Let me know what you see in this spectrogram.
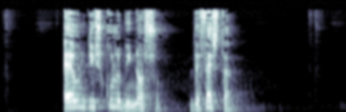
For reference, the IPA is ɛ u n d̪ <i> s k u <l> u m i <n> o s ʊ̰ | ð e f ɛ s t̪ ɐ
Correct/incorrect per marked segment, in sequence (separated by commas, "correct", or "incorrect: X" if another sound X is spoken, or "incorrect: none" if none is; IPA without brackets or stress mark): correct, correct, correct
